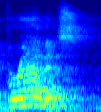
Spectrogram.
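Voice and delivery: usual speaking voice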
